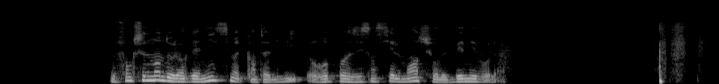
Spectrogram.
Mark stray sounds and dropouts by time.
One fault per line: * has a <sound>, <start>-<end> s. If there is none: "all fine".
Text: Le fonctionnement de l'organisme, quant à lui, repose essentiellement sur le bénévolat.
all fine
